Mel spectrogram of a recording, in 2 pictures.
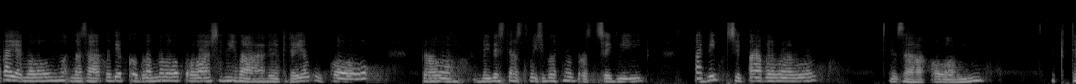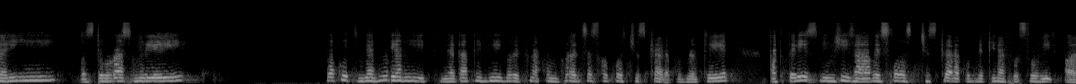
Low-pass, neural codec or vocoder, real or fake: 7.2 kHz; codec, 16 kHz, 0.5 kbps, FreqCodec, smaller model; fake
